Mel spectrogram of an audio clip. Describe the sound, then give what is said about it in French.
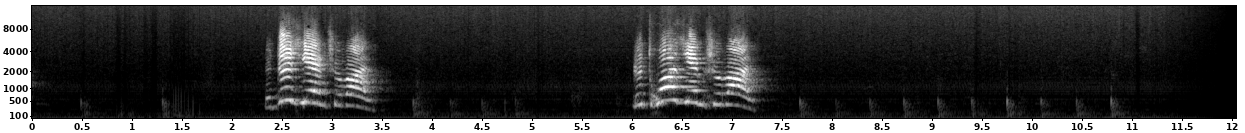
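Muffled knocking from inside a wall, a long steady series of dull thuds about twice per second, a spirit knocking out counts giving the numbers of three winning horses, continuing under two short phrases spoken by a child's voice. “L'esprit s'exécute et frappe successivement le nombre de coups correspondant au numéro des trois chevaux gagnants.”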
